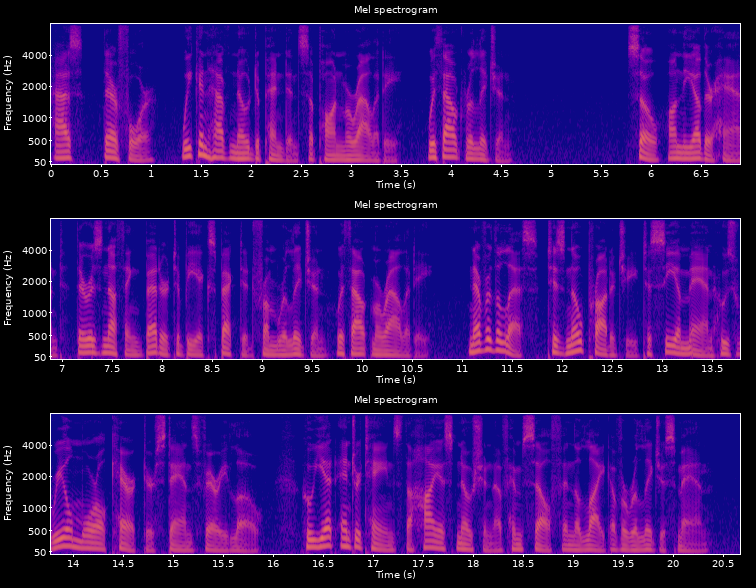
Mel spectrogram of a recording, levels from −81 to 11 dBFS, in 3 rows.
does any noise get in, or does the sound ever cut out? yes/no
no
